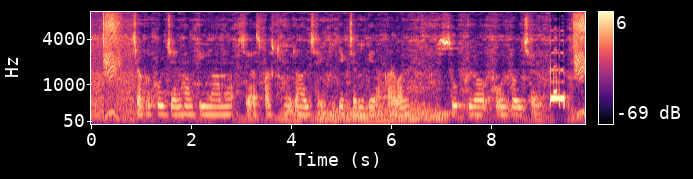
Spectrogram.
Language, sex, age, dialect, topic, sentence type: Maithili, male, 18-24, Angika, agriculture, statement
